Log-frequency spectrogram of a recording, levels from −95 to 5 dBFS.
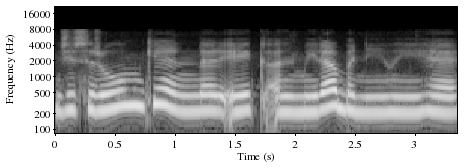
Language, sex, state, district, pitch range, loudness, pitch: Hindi, female, Jharkhand, Ranchi, 215-240 Hz, -14 LUFS, 225 Hz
